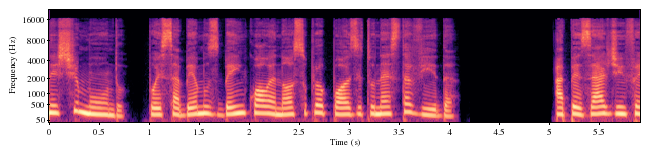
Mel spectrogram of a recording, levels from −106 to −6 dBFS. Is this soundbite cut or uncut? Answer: uncut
